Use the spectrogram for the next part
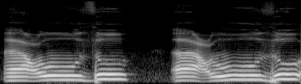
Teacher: او واو مدہ، دو حرکات لمبا کریں گے، ذال کو نرم پڑھیں گے، اس کی پیش کو لمبا ہونے سے بچائیں گے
